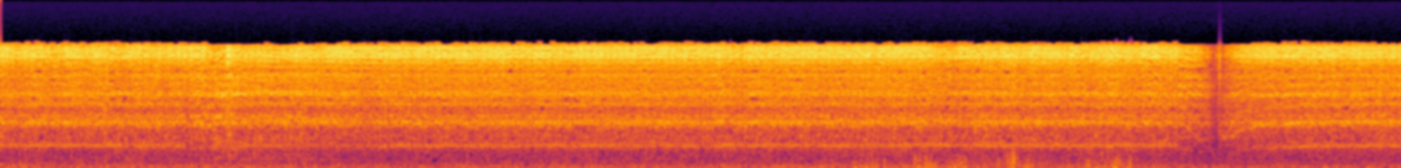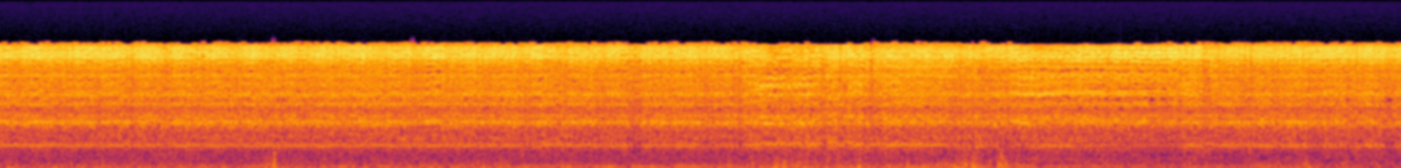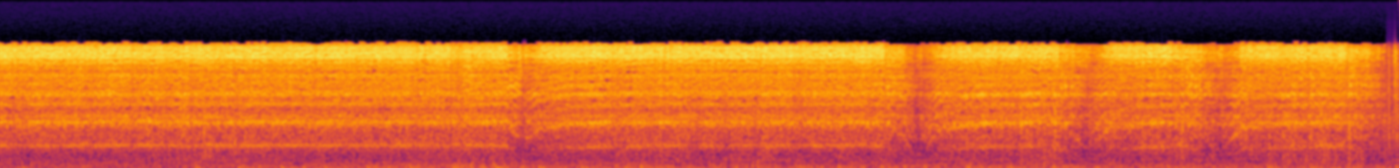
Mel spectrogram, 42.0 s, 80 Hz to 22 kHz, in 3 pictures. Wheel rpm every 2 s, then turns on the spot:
160, 160, 160, 160, 160, 140, 110, 160, 160, 160, 160, 160, 160, 160, 160, 160, 150, 160, 130, 130, 120.
none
